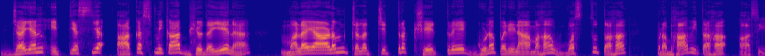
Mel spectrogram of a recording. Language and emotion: Sanskrit, neutral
